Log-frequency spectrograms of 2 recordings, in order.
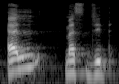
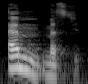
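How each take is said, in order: First: The article is pronounced with an L sound. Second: The article is pronounced with an M sound. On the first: This is the usual form of the article. "Elif Lam, das ist der Artikel" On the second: This is how one group of Arabs speaks. "Anstatt Lam sagen die M"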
